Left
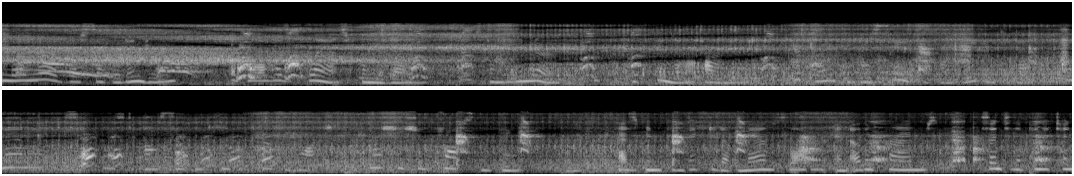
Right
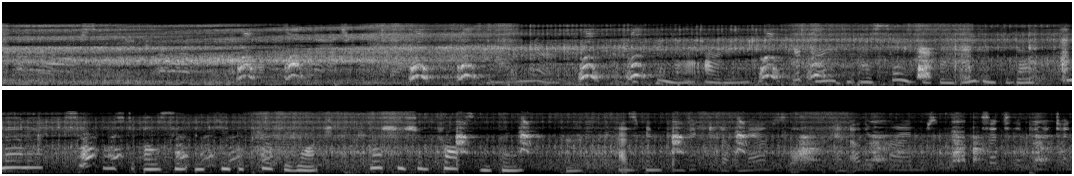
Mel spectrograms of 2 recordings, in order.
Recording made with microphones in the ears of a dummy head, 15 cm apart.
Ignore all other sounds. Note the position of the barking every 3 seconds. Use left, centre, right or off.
left, right, right, centre, left, left, left.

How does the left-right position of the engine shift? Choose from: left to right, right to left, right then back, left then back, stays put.
right to left.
